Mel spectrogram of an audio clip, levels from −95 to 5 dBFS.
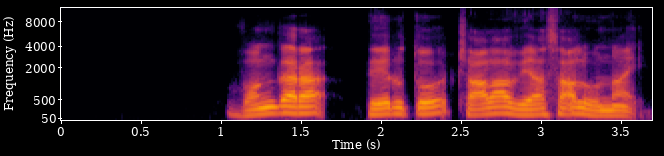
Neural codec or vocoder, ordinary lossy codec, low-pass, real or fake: vocoder, 44.1 kHz, 128 mel bands, Pupu-Vocoder; Opus, 16 kbps; 10.8 kHz; fake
